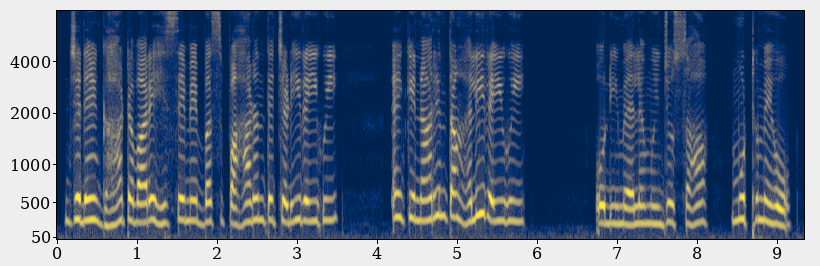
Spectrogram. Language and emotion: Sindhi, fearful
